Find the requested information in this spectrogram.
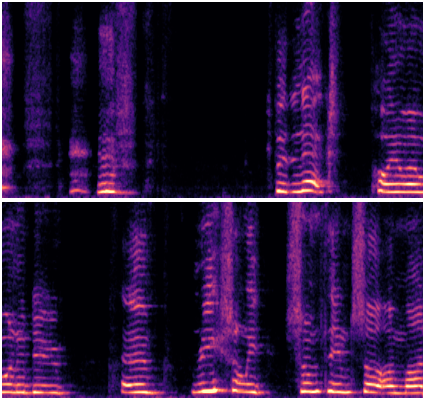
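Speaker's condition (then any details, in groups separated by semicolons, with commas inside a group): Cerebral palsy; wheelchair user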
